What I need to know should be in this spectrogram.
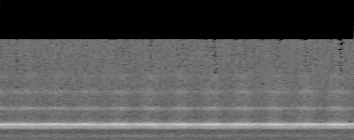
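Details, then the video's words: Continuous cricket chirp, a bright high-pitched trill with gentle rhythmic pulsing over a quiet hissy background, presented as relaxing sound. "Świerszcz. Dźwięki relaksacyjne"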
